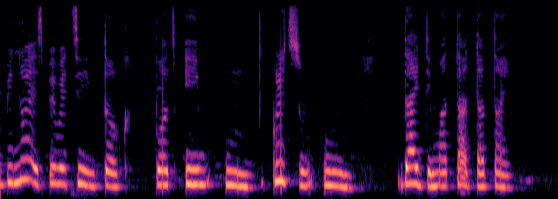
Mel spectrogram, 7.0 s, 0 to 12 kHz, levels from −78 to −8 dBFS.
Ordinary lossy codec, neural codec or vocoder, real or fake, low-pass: none; vocoder, 48 kHz, 128 mel bands, Vocos; fake; 10.8 kHz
